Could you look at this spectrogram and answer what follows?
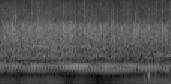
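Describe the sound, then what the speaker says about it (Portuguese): Church congregation clapping during a youth worship service, a dense, steady applause that runs continuously with a sustained musical tone underneath. "Aplauda Ele, aleluia"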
